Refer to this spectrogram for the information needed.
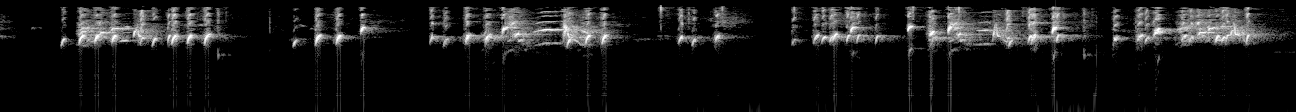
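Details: Clean bursts of European goldfinch song used as a singing lesson for young birds: separate phrases of rapid, sparkling chirps and buzzy twitters with brief gaps.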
